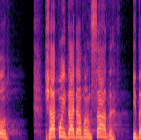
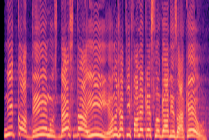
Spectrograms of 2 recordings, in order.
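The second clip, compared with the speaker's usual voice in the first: mock scolding; 8 semitones higher than usual. Old pastor refusing to admit his mistake, mock scolding of Nicodemos. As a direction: imitate a pastor telling someone off from the pulpit.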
